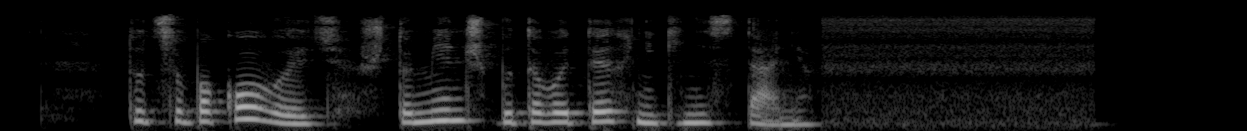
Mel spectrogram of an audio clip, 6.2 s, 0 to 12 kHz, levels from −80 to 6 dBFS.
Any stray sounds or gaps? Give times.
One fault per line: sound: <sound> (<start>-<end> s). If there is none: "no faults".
no faults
